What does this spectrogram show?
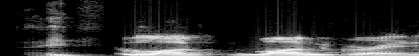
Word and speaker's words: Lundgren: And you tutored under, and is it Carl Lundgren? Did I pronounce it incorrectly, or Lundgren? Lundgren.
